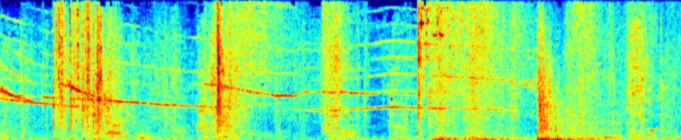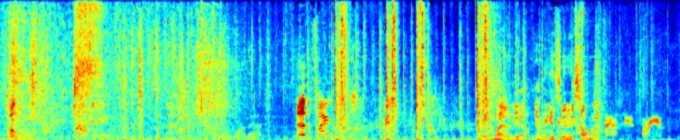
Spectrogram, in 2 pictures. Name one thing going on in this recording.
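Creatures snarl and growl.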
